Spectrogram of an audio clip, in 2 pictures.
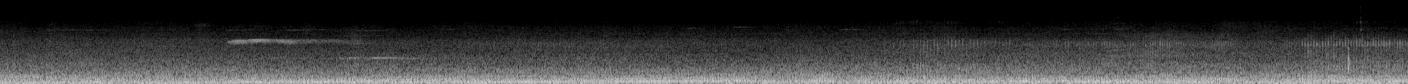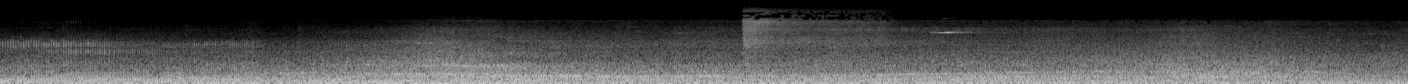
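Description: Heavy city road traffic, with buses and trucks running alongside, over a steady low wind rumble on the microphone of a moving scooter. A short hiss comes a little past two-thirds of the way in.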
